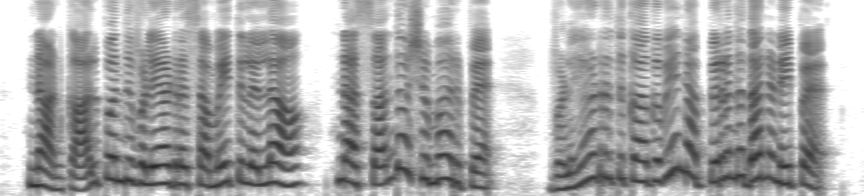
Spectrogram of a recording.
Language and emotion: Tamil, happy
